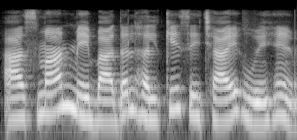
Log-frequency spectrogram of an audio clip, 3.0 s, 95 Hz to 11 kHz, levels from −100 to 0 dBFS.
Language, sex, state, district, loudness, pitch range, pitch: Hindi, male, Himachal Pradesh, Shimla, -15 LUFS, 190-230 Hz, 210 Hz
